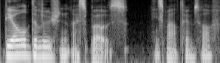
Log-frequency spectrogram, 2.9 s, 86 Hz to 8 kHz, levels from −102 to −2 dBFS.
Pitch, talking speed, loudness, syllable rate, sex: 140 Hz, 185 wpm, -20 LUFS, 6.1 syllables/s, female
